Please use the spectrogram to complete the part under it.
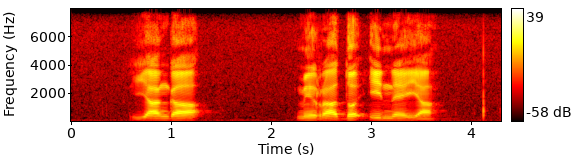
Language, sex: Venda, male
